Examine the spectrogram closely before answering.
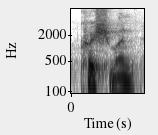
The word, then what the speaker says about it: Cushman: c h a e is so it's kushman c s h m n so dad was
